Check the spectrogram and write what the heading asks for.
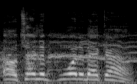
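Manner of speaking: loud, high panicked shout; real panicked yell. Real, not acted. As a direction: yell it out in alarm. Panicking as the game kills him.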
